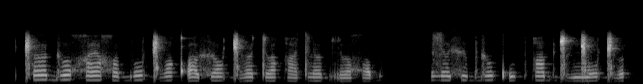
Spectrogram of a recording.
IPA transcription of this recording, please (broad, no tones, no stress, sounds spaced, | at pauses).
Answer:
ǁ œ ɡʲ o χ ɛ χ ɵ b o ɡ͡ǁ ɔ qʼ o xʲ ɔ ɡ͡ǁ œ t ɵ q ɛ t l œ b r ɵ χ ɔ b | z ɘ xʲ ɯ b ɡʲ o kʷʼ ɯ b q ɯ b ɡ͡ǁ ɘ ŋ͡ǁ o ɡ͡ǁ ɵ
